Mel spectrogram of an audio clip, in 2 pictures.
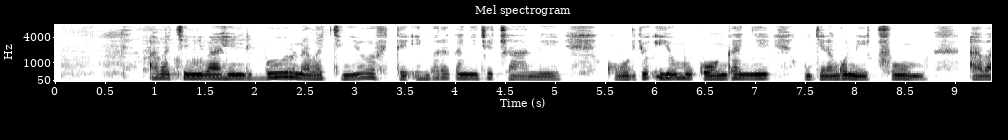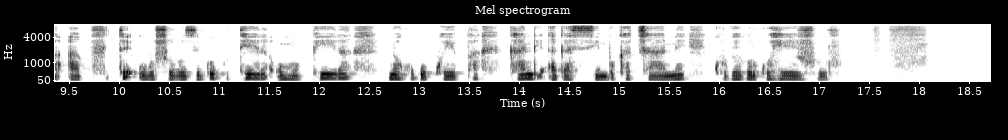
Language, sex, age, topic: Kinyarwanda, female, 25-35, government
